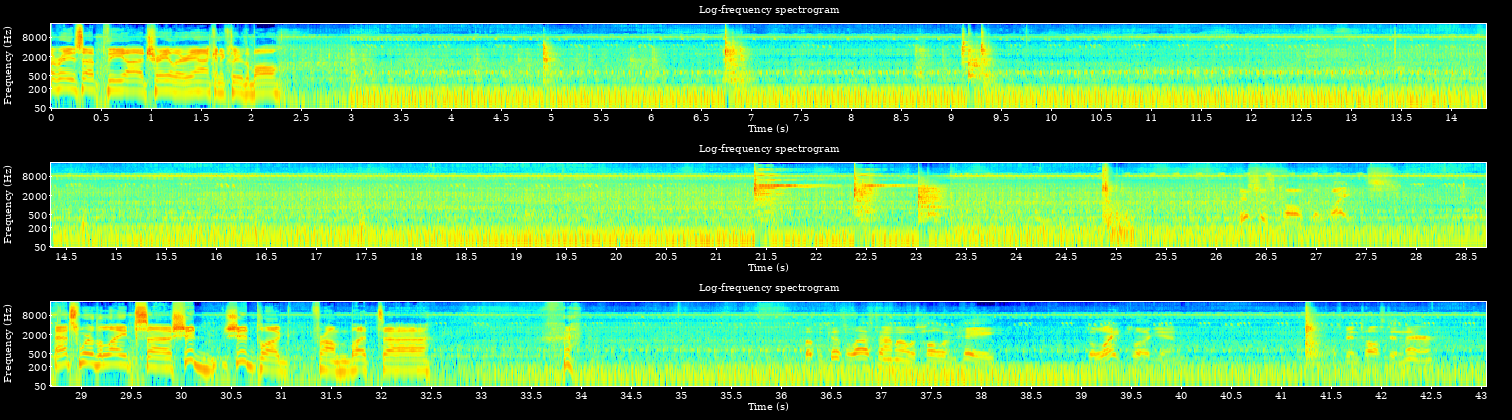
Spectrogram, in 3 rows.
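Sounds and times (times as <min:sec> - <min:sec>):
truck engine idling: 0:00.0 - 0:43.0
sharp knocks: 0:21.3 - 0:25.4, 0:41.2 - 0:41.7.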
